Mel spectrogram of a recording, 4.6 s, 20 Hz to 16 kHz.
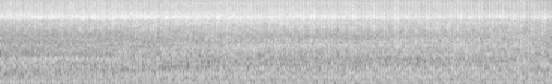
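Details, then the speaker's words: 1973 VW Thing flat-four parked since the early 1980s, gravity-fed fuel, started without priming: steady even idle with smooth regular chuff and no misses or stumbles, no smoke; runs cleanly. "Man, no prime. Good golly, Miss Molly, she's a running. Look at that."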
